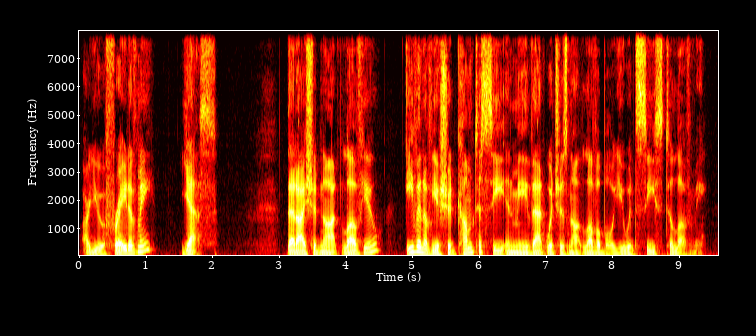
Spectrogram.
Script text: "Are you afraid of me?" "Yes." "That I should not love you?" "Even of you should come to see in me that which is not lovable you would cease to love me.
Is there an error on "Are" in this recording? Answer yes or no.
no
